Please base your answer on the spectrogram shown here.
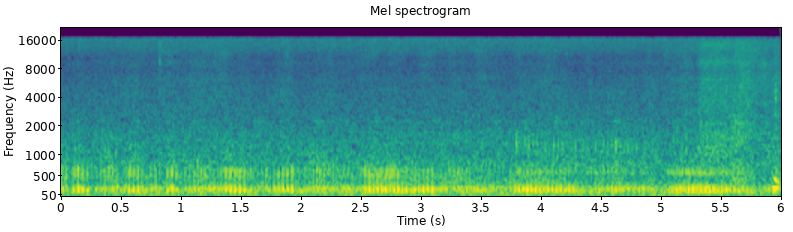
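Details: A kitten playing with shoelaces on 26 November 2017 purrs loudly enough to be heard across the room, a steady low rumble pulsing in rhythmic waves.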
